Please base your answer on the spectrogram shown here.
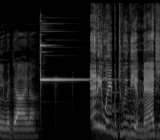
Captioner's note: ding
